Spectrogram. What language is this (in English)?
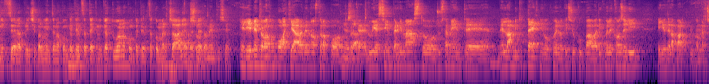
Italian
